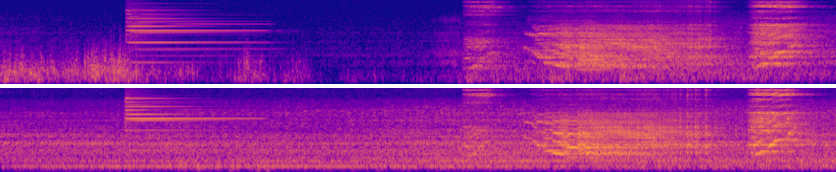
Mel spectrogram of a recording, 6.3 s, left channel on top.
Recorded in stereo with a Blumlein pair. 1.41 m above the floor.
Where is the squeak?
35° right, 2.5 m.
